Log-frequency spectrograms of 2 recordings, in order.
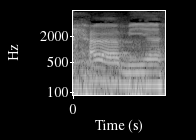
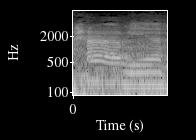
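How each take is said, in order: No difference in how they are said.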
